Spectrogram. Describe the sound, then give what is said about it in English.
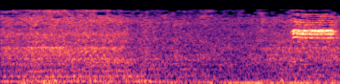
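Engine and road noise from an Indian-made Tata patrol vehicle driving through congested, potholed streets in Liberia, a steady low rumble with broad hiss throughout. “The patrol is being driven across congested and potholed streets by an Indian male driver in an Indian-made Tata vehicle.”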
